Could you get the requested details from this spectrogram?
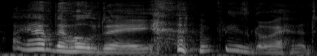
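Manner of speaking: real laughter through the words; laughing reassurance. Real, not acted. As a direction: laugh it off and wave them on. Laughing while reassuring the host.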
